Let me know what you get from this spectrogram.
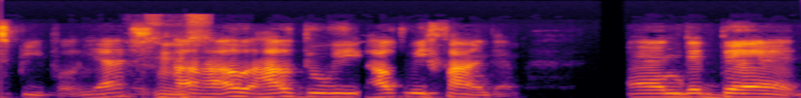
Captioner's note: laughs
